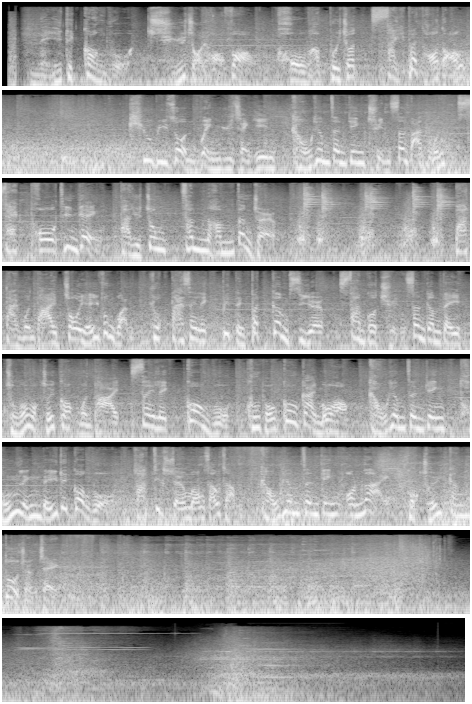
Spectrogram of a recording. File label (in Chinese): 配音, On Line Game; 九阴真经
